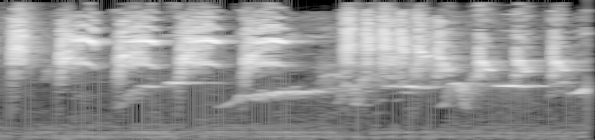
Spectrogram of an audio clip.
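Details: Lavish long-tailed shrike fill-in song for tutoring cage birds: dense bursts of high buzzy chatter mixed with short falling whistles, then a quicker run of clipped scratchy notes.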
